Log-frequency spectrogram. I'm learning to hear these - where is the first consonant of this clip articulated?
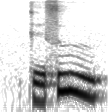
velum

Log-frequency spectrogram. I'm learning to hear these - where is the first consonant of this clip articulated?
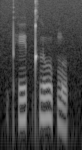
lips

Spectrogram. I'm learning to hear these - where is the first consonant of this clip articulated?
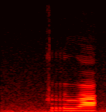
velum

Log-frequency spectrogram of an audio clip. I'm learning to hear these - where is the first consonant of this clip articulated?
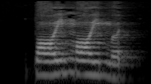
lips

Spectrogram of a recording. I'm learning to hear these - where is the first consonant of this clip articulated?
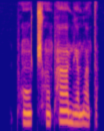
lips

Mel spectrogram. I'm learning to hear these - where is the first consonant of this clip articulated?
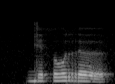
velum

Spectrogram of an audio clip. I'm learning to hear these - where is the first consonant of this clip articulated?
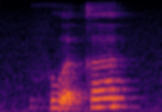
throat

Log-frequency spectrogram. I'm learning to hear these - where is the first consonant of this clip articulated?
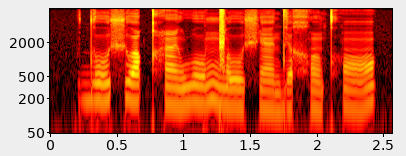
tongue tip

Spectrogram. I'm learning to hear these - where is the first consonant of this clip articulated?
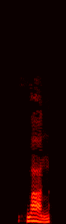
throat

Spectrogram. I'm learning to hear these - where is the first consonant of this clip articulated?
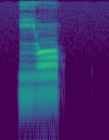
palate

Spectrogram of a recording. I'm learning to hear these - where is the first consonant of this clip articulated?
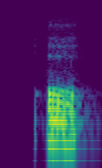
throat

